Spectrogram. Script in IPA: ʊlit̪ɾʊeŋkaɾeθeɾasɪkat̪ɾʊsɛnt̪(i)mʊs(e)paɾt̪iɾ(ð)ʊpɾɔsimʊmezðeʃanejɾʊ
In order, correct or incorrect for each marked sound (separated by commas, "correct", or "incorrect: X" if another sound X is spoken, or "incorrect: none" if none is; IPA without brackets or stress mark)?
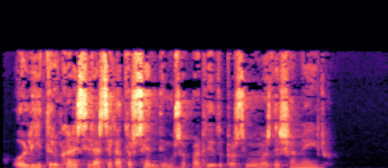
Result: correct, incorrect: a, correct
